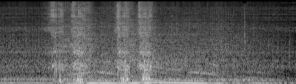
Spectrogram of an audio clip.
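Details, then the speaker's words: Engine on freshly adjusted Solex 44PHH carburetors, hot start using an improvised starter: brief cranking catches quickly into a smooth, even idle. The hot start is clean. "let me put this back on there we go it's a hot start"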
